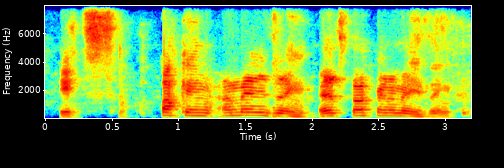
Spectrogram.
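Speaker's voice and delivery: high, emphatic gushing; excited high-pitched praise; raving enthusiasm. Real, not acted. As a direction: rave about it with total conviction. Raving about a favourite novel.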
